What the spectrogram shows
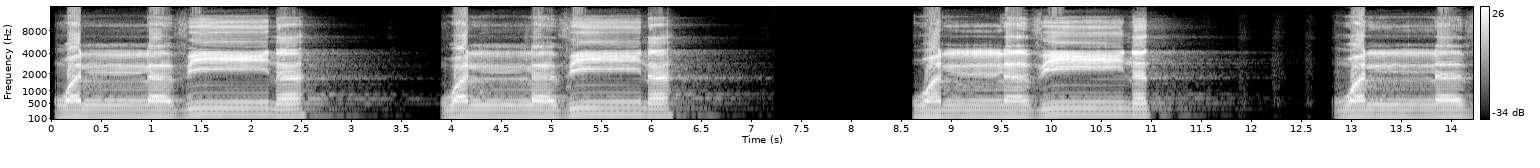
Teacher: huruf wa langsung sambung masuk ke huruf lam yang berharakat tasydid langsung lompat masuk ke sini.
